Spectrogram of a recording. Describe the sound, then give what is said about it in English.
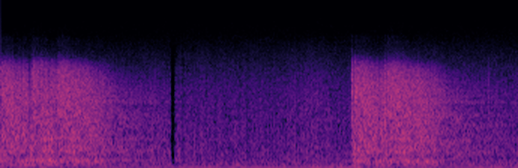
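Gunshots are fired at the door lock of a flat in a mews, heard as two loud blasts with long fading tails. A short sharp crack falls between them. “I just pull out the shooter and I start shooting the lock like they do in the movies.”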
